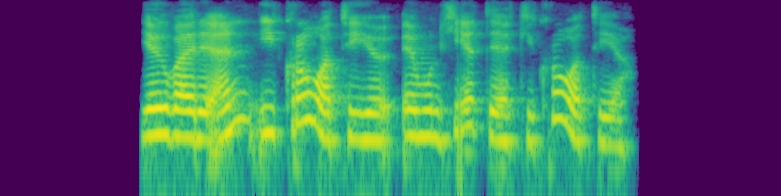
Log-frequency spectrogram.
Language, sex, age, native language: Icelandic, female, 50-59, Icelandic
